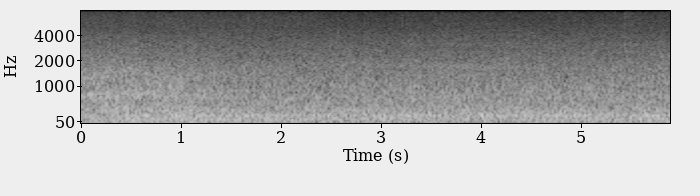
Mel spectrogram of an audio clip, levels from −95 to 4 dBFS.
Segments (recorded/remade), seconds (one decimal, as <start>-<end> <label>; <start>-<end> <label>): 0.0-1.1 recorded; 1.1-4.4 remade; 4.4-5.9 recorded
